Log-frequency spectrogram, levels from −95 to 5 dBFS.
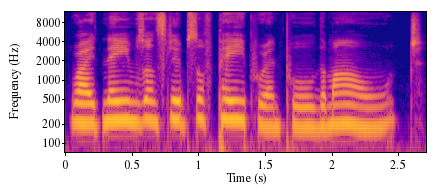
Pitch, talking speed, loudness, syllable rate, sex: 210 Hz, 220 wpm, -16 LUFS, 5.0 syllables/s, female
